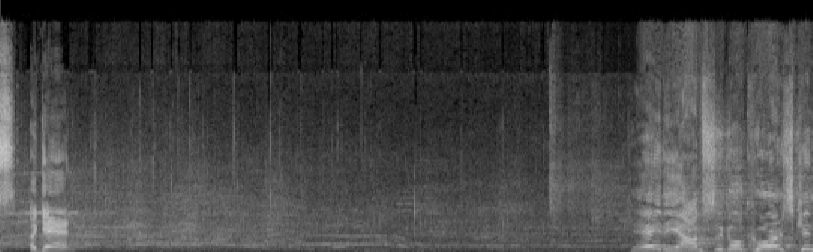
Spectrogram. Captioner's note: crowd chatter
